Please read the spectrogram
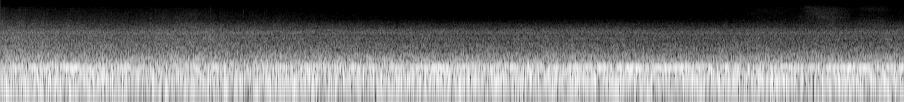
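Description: Automatic car wash equipment running, a loud steady drone with a constant low hum, heard from inside the car.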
